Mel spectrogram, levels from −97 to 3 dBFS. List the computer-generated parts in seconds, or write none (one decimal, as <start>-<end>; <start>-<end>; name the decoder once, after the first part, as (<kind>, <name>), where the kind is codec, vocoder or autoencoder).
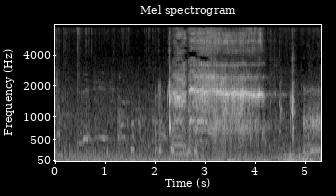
3.1-4.5 (codec, HILCodec)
